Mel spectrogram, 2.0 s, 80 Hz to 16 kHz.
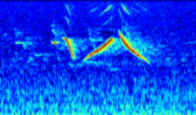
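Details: Single whistled song phrase from a first-summer male Common rosefinch in Bazel, Belgium, June 2015: a short note, a dipping slur, then a long upward glide and a clean downward whistle.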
